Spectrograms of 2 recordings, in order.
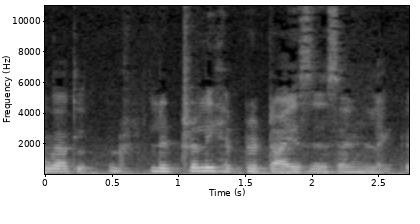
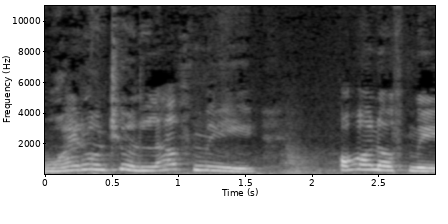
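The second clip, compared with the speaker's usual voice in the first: shrill, loud scream in a possessed demon voice; 7 semitones higher, 5 dB louder than usual. Recapping a show scene where a character screams at another, imitating a demonic scream. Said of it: "she just screams in a demonic voice".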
